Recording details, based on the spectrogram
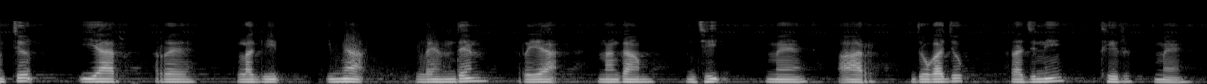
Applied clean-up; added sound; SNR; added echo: neural separator model SepFormer DNS4.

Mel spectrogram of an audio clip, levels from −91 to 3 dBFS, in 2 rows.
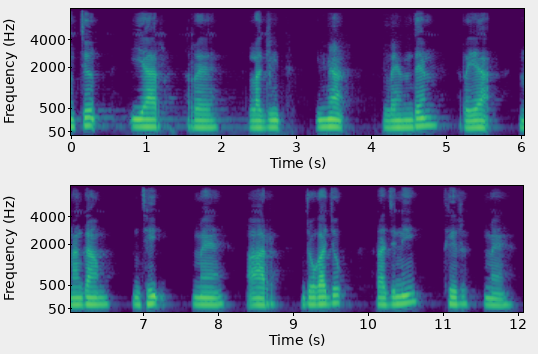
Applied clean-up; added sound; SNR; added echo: neural mask model DeepFilterNet 3.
